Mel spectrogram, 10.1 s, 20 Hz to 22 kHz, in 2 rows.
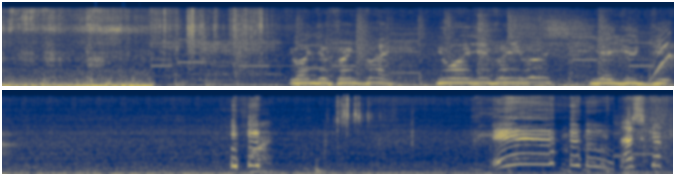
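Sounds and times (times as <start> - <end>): loud low rumbling: 0.0 - 1.2.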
